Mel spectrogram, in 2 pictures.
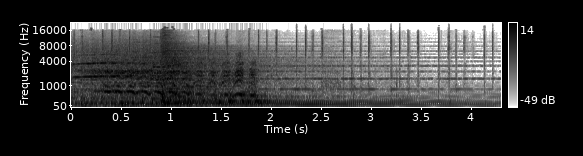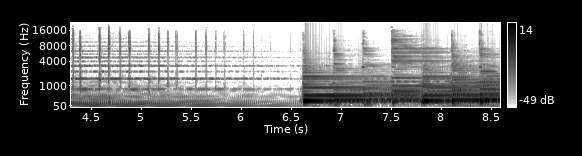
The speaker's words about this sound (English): Merlin helped King Arthur to his horse, and they rode away.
